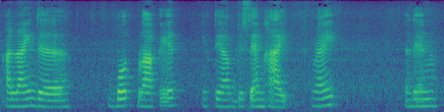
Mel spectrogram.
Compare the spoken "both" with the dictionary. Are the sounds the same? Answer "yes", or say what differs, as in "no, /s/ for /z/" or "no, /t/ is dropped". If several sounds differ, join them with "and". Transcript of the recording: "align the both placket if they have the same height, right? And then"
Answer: no, /t/ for /θ/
